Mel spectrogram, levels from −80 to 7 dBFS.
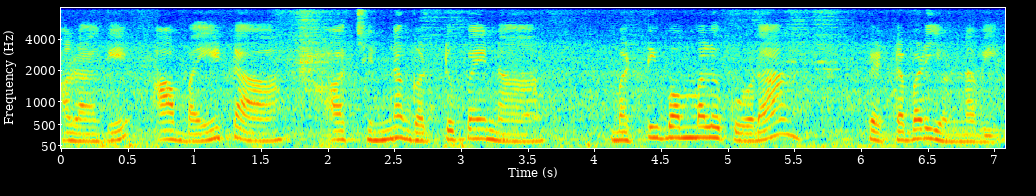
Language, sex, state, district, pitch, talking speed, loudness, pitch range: Telugu, female, Telangana, Hyderabad, 180 Hz, 100 wpm, -14 LUFS, 160-205 Hz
